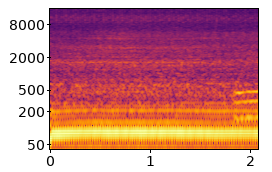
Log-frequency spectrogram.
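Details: 2004 Audi A4 Avant 1.8T automatic, idling after cam cover gasket and spark plug replacement and recent oil change; smooth even idle, steady low hum, no knocks, misses or rattles; slight smoke from spilled oil, no leaks seen.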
